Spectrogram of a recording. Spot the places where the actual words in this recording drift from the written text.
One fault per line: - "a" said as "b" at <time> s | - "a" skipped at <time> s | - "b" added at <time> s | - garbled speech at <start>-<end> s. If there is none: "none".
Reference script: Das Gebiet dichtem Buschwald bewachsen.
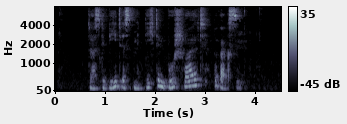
- "ist mit" added at 1.3 s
